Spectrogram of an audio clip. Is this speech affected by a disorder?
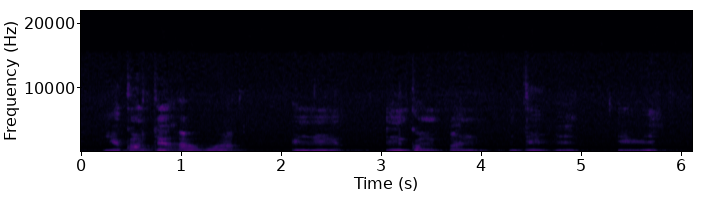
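Yes: cerebral palsy.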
